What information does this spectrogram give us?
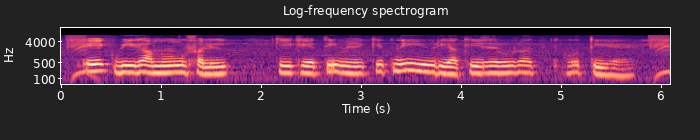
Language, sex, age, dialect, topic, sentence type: Hindi, female, 18-24, Marwari Dhudhari, agriculture, question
